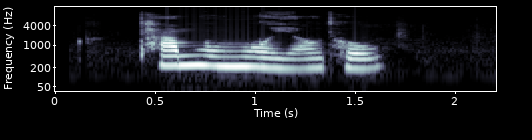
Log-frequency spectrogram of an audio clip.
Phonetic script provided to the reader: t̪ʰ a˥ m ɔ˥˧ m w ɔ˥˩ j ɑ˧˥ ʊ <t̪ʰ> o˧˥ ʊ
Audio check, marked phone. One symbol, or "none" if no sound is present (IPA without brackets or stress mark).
t̪ʰ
